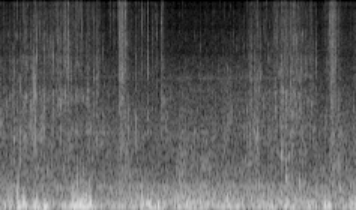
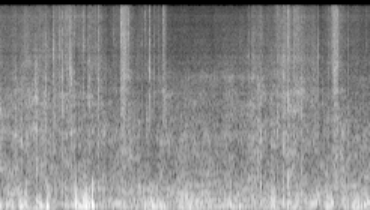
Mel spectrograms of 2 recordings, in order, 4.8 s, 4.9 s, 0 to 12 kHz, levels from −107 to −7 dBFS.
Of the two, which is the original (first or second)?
first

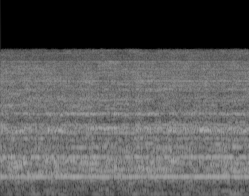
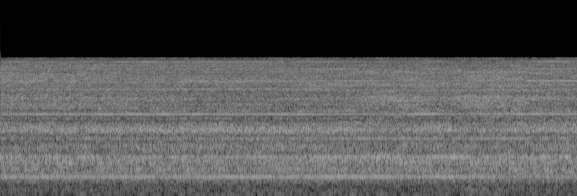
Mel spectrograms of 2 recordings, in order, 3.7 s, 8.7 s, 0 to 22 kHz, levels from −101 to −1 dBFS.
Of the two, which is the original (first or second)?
second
